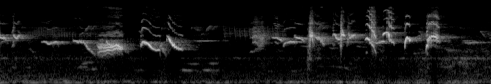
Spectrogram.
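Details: Oriental magpie-robin song aimed at stirring up a rival male: rich whistled slurs, rising and falling, followed by a dense burst of sharp chirps and high notes, with a faint low rumble underneath.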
